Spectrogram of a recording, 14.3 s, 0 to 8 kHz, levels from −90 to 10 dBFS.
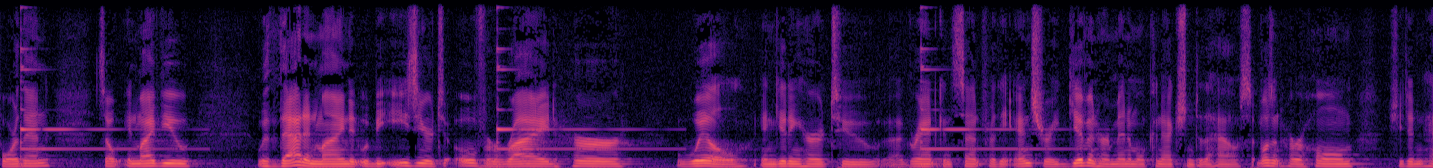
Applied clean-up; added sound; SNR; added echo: none; Harp; 12 dB; none.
